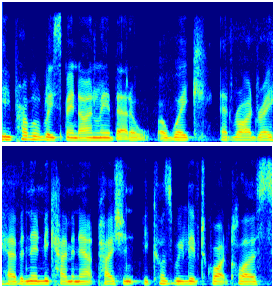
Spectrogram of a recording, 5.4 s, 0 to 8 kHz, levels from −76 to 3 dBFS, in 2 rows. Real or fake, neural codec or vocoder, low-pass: real; none; 7.2 kHz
